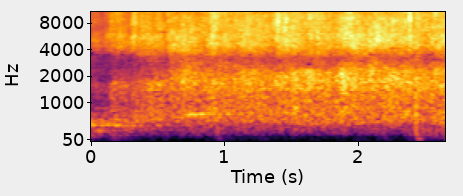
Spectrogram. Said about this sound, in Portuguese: Amém? Dá um aplauso bem grande para o Senhor.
